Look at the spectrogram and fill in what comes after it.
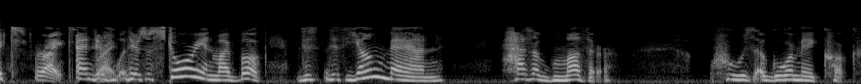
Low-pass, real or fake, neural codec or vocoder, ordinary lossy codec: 7.2 kHz; real; none; MP3, 24 kbps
